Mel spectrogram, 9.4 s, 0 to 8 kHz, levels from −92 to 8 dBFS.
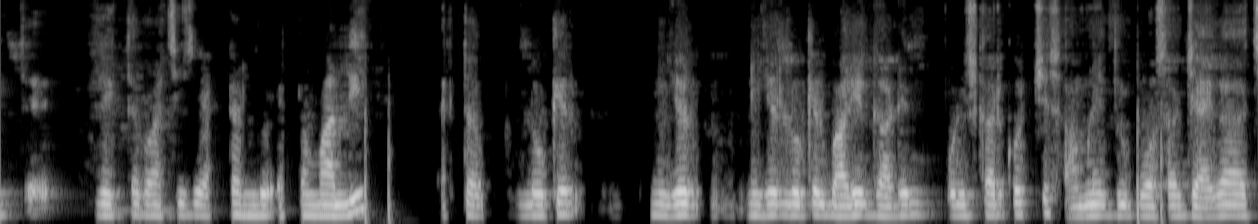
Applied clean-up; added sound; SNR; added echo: classical method log-MMSE.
